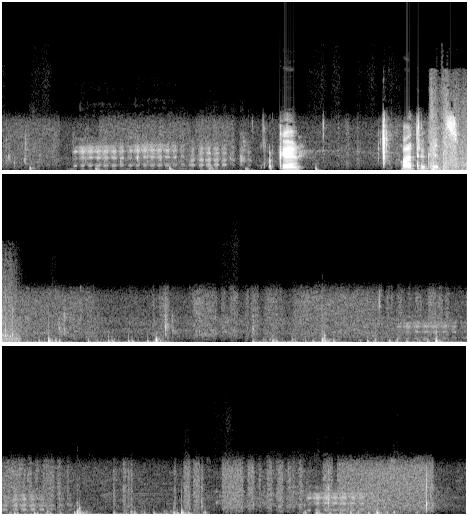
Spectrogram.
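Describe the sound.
A sheep bleats a couple of times in a video game, amid game sounds and footsteps, with a man speaking briefly over it; the bleats are fairly loud.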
